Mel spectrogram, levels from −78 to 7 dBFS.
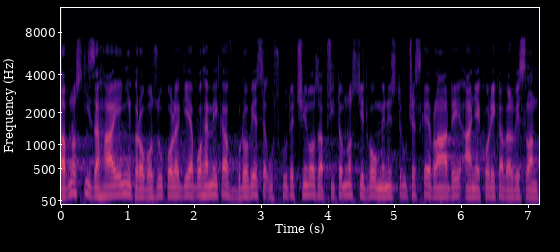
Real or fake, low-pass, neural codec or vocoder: real; 7.2 kHz; none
